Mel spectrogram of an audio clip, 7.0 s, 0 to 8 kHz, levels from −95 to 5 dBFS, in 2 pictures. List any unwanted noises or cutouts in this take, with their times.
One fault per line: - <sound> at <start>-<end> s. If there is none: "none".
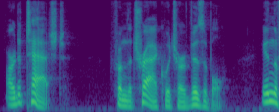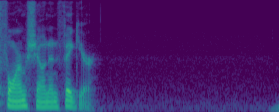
none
